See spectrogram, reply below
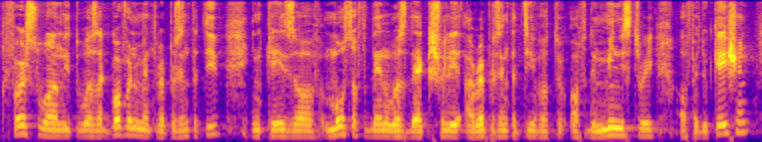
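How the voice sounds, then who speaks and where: A man from Brazil whose first language is Portuguese, giving a conference presentation in a halting way, with frequent restarts and self-corrections. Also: medium pitch, darkish tone.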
